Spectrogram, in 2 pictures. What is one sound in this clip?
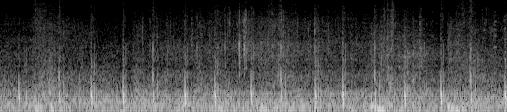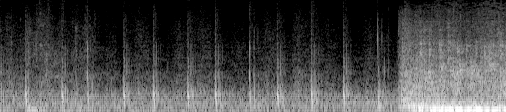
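Armored footsteps clank quickly on stone.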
